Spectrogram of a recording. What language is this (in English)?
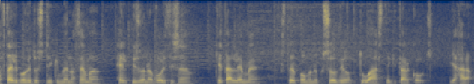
Greek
